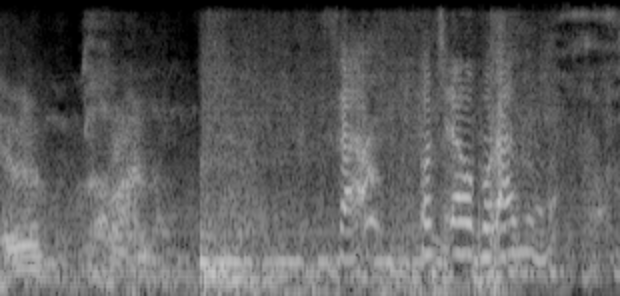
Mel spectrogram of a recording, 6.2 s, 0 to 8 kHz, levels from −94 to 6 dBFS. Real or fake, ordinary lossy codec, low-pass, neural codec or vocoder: fake; Opus, 32 kbps; 7.2 kHz; codec, 16 kHz, 2 kbps, FreqCodec, smaller model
